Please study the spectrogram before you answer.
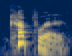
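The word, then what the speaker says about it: Kapre: the Philippines called the cap capper it is pronounced kep ray there you go Capri cap ray okay I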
